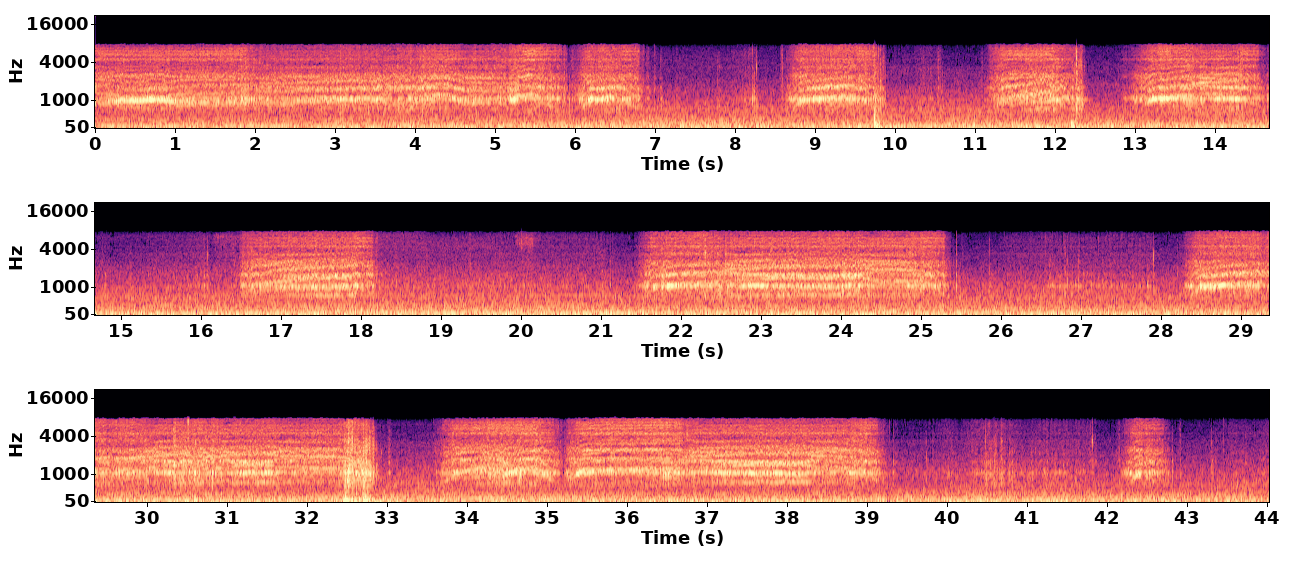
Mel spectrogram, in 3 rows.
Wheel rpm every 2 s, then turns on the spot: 110, 110, 120, 40, 50, 40, 60, 60, 80, 30, 30, 150, 110, 10, 100, 160, 90, 100, 160, 100, 10, 20.
14-16 18-20 32-34 40-44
